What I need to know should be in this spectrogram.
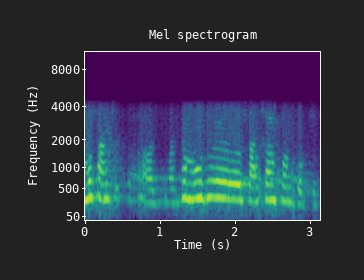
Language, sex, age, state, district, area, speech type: Odia, female, 60+, Odisha, Angul, rural, conversation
